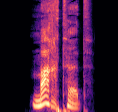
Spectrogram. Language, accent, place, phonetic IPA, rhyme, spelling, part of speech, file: German, Germany, Berlin, [ˈmaxtət], -axtət, machtet, verb, De-machtet.ogg
- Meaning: inflection of machen: 1. second-person plural preterite 2. second-person plural subjunctive II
